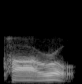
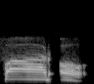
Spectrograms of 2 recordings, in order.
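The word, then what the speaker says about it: פרעה: And here, right, we have the Hebrew, paro, right? Sometimes pronounced as faro.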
